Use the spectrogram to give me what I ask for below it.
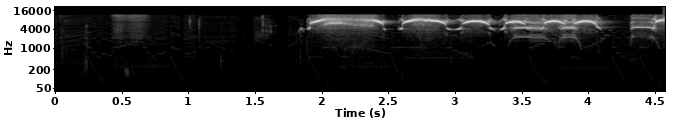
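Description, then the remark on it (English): Toy whistles are blown in a series of loud, shrill, warbling bursts that rise and fall in pitch, following a quieter stretch of faint rustling and clatter. “Should we do the Dagashi Kashi intro with these whistles?”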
